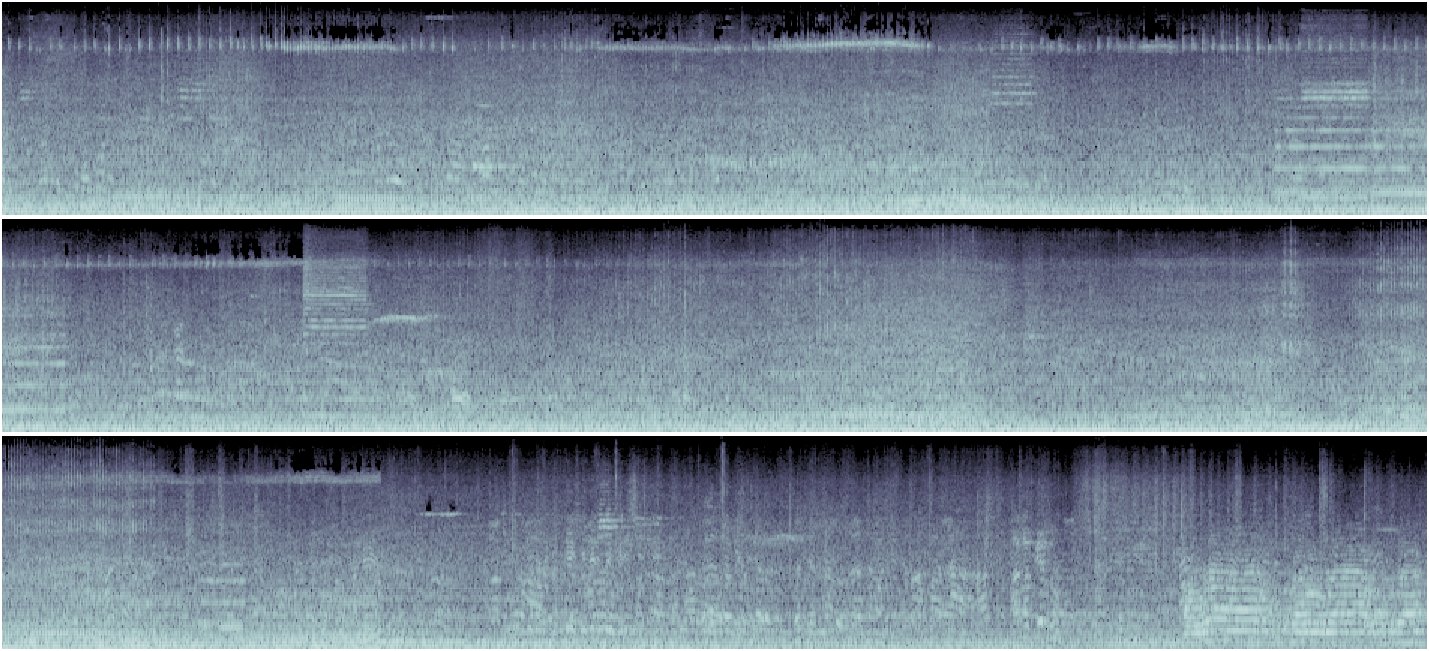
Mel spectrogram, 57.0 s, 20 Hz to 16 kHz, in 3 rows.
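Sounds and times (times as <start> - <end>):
chatter of passers-by: 0.0 - 57.0
motor traffic: 0.0 - 57.0
vehicle horns tooting: 2.1 - 3.4, 12.2 - 14.1, 16.7 - 20.3, 22.8 - 24.9, 39.9 - 42.6.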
